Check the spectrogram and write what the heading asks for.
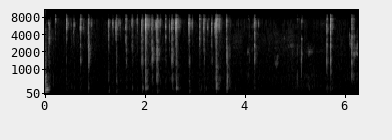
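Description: Faint typing on a computer keyboard: a quick run of keystrokes over the first few seconds, then a few isolated clicks near the end.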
